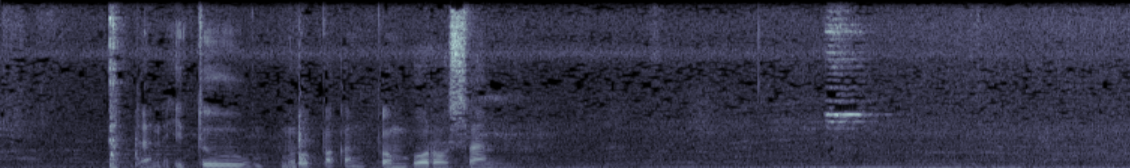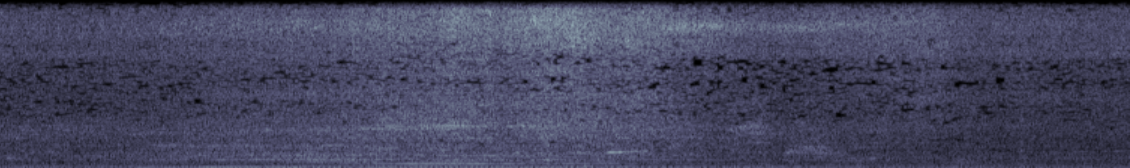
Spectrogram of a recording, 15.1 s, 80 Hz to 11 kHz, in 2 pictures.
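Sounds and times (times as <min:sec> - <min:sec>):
vehicle engine running: 0:03.6 - 0:15.0.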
